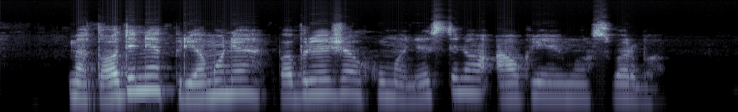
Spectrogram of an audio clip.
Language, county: Lithuanian, Alytus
